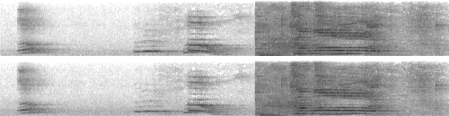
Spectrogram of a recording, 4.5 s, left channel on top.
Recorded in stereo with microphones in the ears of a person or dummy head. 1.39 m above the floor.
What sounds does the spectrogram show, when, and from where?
0.2 s a child speaking: 25° right (ahead or behind), 1.4 m; by 3.5 s 70° left (ahead or behind), 1.1 m
2.5 s a shout: centre (ahead or behind), 1.4 m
